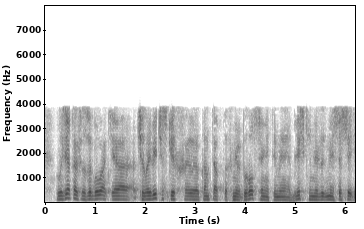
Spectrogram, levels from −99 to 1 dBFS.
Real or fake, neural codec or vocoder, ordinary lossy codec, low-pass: fake; codec, 16 kHz, 1 kbps, FreqCodec, larger model; AAC, 16 kbps; 7.2 kHz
